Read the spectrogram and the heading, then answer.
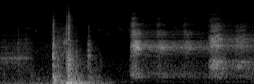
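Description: A door opens downstairs: a couple of sharp thumps from the latch and frame, then a steady scraping creak as it swings or slides open, moderately loud with no voices.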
